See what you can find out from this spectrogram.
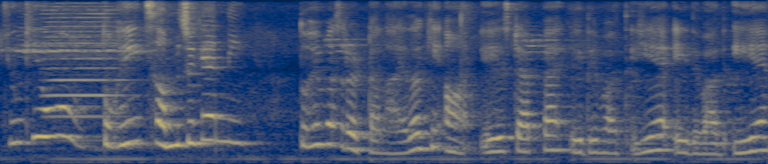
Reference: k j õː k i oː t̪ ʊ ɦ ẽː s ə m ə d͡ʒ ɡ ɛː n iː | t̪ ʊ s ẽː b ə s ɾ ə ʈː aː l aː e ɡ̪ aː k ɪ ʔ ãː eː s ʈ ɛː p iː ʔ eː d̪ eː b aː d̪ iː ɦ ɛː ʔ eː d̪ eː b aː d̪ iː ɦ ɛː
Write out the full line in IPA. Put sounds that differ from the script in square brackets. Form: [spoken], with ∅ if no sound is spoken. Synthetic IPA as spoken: k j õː k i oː t̪ ʊ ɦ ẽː s ə m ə d͡ʒ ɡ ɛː n iː | t̪ ʊ s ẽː b ə s ɾ ə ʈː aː l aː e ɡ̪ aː k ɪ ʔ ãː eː s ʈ ɛː p [ɛː] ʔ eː d̪ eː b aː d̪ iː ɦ ɛː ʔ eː d̪ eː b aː d̪ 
